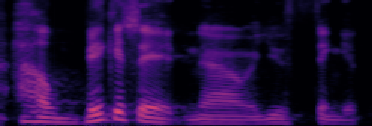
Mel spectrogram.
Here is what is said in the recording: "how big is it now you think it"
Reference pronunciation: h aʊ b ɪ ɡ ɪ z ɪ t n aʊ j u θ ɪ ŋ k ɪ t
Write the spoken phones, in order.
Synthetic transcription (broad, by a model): h aʊ b ɪ ɡ ɪ z ɪ t n aʊ j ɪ θ ɪ ŋ k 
